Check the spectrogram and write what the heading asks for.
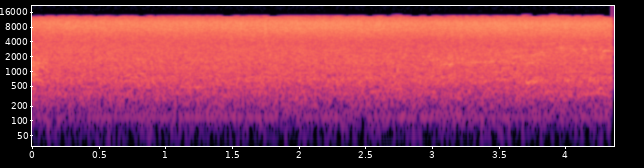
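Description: Steady rushing noise of wind and of sea water churned up by a moving cruise ship.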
